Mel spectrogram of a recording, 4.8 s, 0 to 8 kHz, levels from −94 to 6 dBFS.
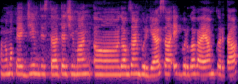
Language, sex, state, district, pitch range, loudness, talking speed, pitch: Konkani, female, Goa, North and South Goa, 240-255 Hz, -17 LUFS, 200 wpm, 250 Hz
